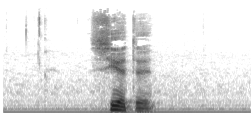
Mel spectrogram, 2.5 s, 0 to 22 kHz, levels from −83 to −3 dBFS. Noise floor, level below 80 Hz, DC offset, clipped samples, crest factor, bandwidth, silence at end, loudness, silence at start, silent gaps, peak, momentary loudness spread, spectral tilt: -48 dBFS; -46 dBFS; under 0.1%; under 0.1%; 20 dB; 15.5 kHz; 0.95 s; -22 LUFS; 0.9 s; none; -4 dBFS; 25 LU; -5.5 dB/octave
